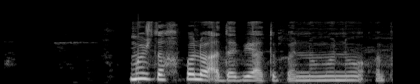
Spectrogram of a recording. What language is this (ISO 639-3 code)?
pus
